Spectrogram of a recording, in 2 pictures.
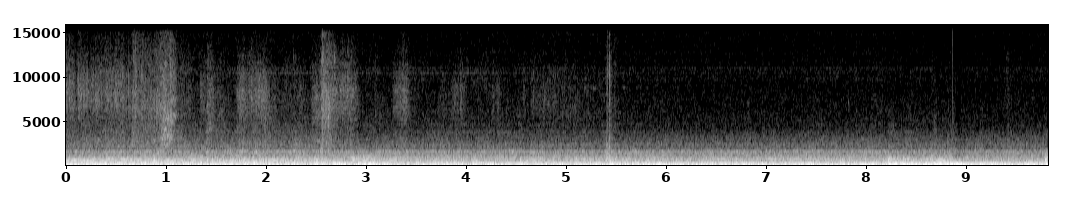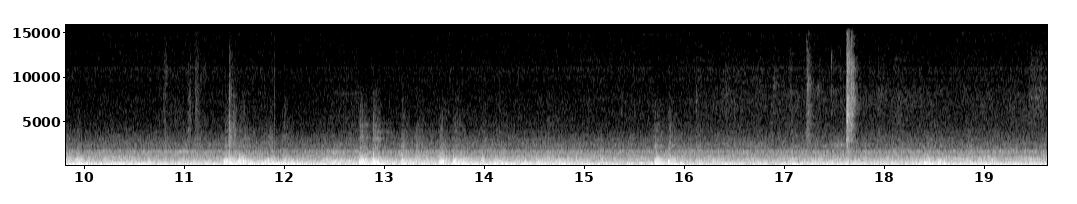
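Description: Cabin noise inside a Series N700 Shinkansen train on the move: a steady low rumble of the running train, with a few faint sharp ticks.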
